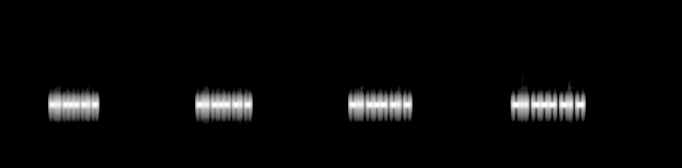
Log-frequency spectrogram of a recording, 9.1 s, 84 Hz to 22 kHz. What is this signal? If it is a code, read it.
Morse code, heard as a keyed tone, about 60 wpm, 700 Hz. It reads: DONT DONT DONT DONT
